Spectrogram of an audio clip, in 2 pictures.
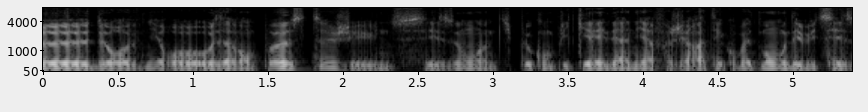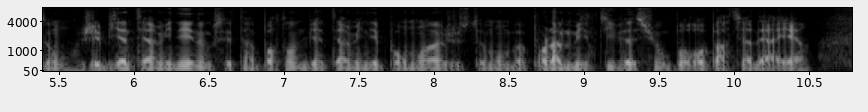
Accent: Chamonix, Auvergne-Rhône-Alpes, France; finalement tout reporté chez moi à Chamonix

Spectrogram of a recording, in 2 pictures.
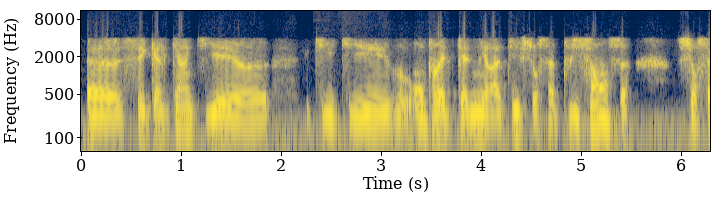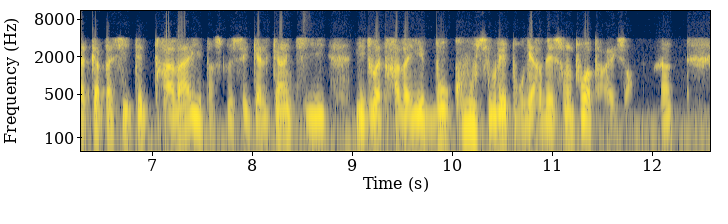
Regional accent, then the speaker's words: Valenciennes, Hauts-de-France, France; born there; Et puis moi je suis dans les Alpes de Haute-Provence, mais je suis né à Valenciennes, que vous connaissez bien.

